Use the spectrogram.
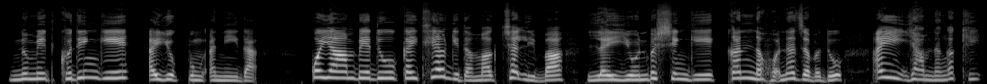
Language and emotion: Manipuri, surprised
